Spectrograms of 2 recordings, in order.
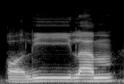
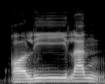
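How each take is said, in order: First: The word ends with a held nasal M sound. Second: The word ends with a clear N sound. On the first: The speaker calls it right. "Dia langsung dimasukkan ke huruf mim" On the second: The speaker calls it wrong. "Jangan dibaca qalilan, lan. Qalilan, jangan"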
